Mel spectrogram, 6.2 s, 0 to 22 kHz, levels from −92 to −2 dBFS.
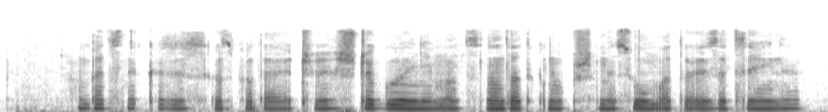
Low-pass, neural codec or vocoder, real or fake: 7.2 kHz; codec, 16 kHz, 16 kbps, FreqCodec, smaller model; fake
